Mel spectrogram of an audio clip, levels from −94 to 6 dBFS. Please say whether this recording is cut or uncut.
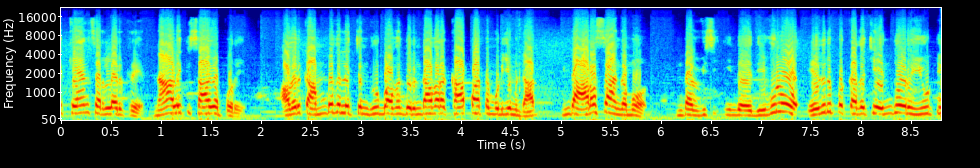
uncut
